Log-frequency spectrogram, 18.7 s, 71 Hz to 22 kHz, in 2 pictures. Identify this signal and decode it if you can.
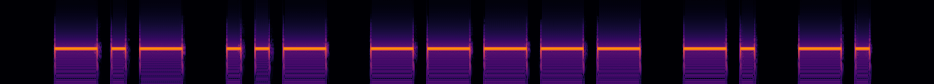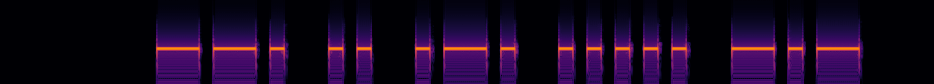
Morse code, heard as a keyed tone, about 8 wpm, 800 Hz. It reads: KU0NN GIR5K
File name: CW / DET / 1 9 1500C S A 8wpm 5637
